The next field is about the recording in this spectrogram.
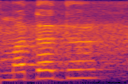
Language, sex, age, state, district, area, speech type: Sindhi, female, 45-60, Madhya Pradesh, Katni, urban, read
